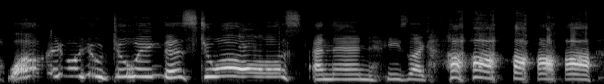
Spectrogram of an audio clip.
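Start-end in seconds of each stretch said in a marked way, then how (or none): 0.1-3.0 high, loud, slow anguished scream; king screaming at his people in anguish. Retold or imitated. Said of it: "the king is screaming". 4.3-6.0 loud evil mock laugh; villain laugh.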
